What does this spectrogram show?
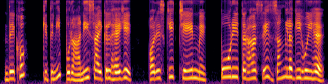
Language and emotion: Hindi, disgusted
